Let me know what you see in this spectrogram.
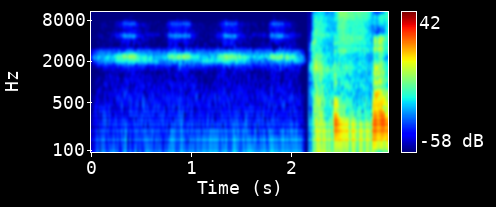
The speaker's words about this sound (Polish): Świerszcze.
